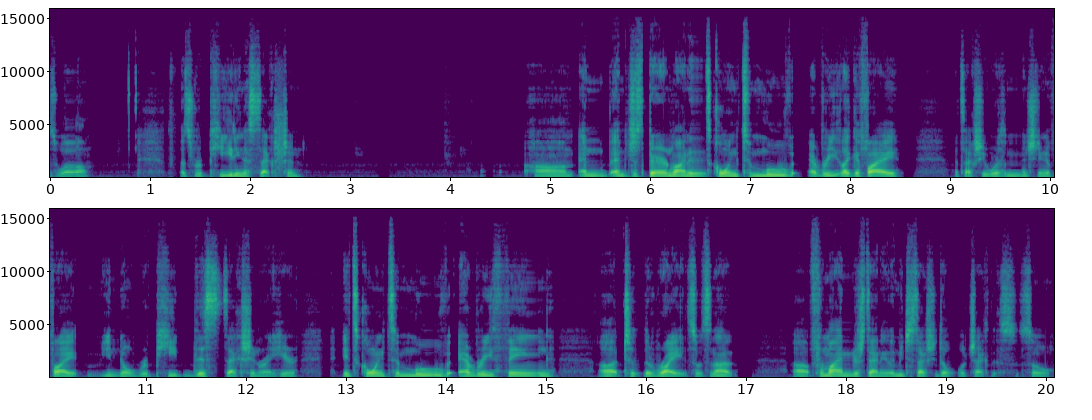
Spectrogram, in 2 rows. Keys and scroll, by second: 1.3 c.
